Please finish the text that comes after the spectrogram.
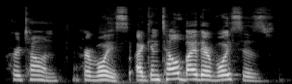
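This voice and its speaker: A woman's voice: mid-range voice, measured pace. A woman guest on a casual livestream chat, frank and rambling, often trailing off mid-thought.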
